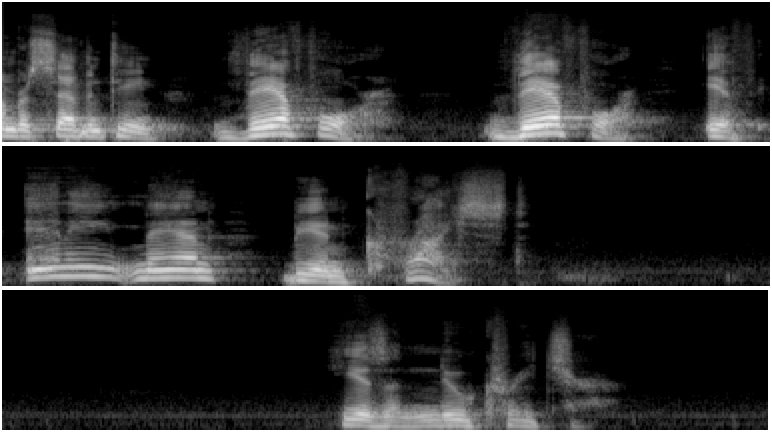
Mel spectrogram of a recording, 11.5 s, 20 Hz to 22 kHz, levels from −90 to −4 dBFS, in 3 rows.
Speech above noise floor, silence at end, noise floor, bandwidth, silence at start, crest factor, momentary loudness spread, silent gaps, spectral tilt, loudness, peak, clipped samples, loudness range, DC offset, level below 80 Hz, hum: 49 dB; 0.95 s; -73 dBFS; 11 kHz; 0 s; 22 dB; 20 LU; none; -6.5 dB/octave; -24 LUFS; -4 dBFS; under 0.1%; 14 LU; under 0.1%; -66 dBFS; none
